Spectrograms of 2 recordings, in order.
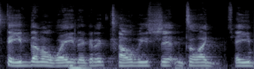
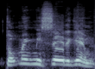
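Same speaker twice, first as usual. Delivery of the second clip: high, loud scolding; loud teacher voice; 8 semitones higher, 8 dB louder, much faster than usual. Retold or imitated. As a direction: shout it like a strict teacher. Another take of the line.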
